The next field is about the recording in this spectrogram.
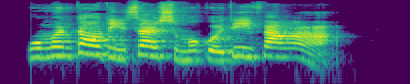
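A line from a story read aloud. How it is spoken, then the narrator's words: Sudden angry shout. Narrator (Chinese): 他突然气呼呼的，大叫着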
